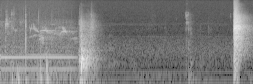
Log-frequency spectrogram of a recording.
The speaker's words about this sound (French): Il entre. Elle ferme la porte.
